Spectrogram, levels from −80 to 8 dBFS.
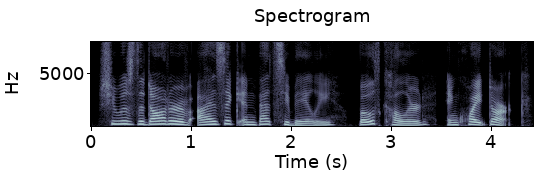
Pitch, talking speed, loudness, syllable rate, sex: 230 Hz, 190 wpm, -18 LUFS, 5.3 syllables/s, female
